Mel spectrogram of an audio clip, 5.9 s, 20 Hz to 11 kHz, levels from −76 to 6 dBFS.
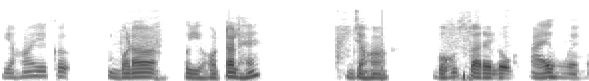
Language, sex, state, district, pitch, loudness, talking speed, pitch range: Hindi, male, Chhattisgarh, Sarguja, 125 Hz, -25 LUFS, 130 wpm, 120-135 Hz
